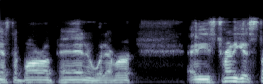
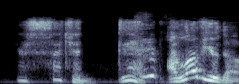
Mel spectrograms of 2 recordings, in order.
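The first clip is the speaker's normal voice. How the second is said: mock near-shout at top of lungs, high, swinging pitch; 6 semitones higher than usual. Retelling what a man told him in front of others, imitating him almost shouting. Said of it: "the top of his lungs".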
